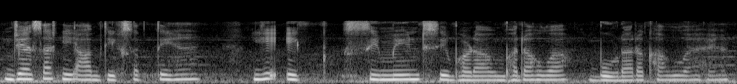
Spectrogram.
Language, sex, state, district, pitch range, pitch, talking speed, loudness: Hindi, female, Bihar, Kaimur, 200-230 Hz, 210 Hz, 140 wpm, -16 LUFS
